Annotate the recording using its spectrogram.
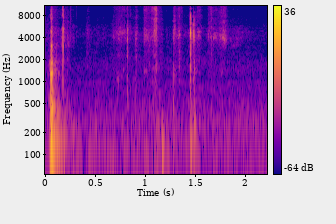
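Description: Tarot cards handled and shuffled by hand: one sharp snap of the cards right at the start, then a few light clicks of cards about a second in.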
